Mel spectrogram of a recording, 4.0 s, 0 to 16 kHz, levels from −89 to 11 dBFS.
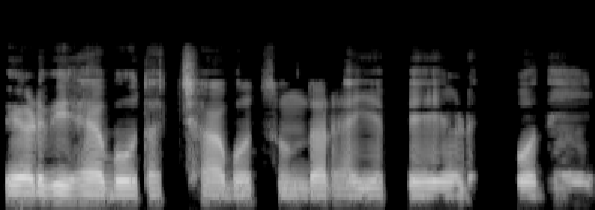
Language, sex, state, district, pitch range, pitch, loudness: Hindi, male, Jharkhand, Sahebganj, 100-105 Hz, 100 Hz, -17 LUFS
